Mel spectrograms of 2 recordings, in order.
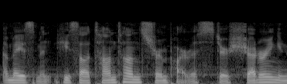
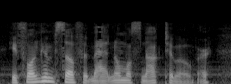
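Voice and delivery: ordinary delivery, nothing marked

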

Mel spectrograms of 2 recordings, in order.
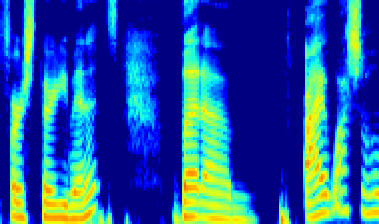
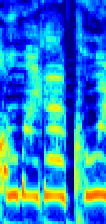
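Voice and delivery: recreated excited scream, much higher. Watching the Oscars with parents and seeing an acquaintance, retelling an excited scream. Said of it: "I screamed like he's my friend".

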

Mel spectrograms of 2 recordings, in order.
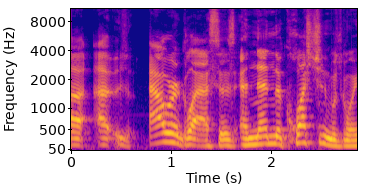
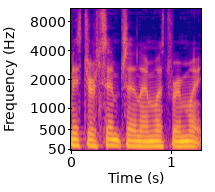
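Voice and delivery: mocking, put-on nerdy voice, lower pitch; 6 semitones lower than usual.

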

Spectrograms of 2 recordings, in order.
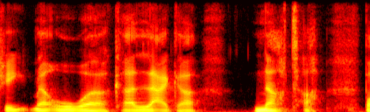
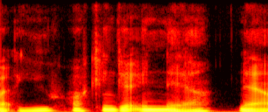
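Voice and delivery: put-on, menacing, scary Cockney accent. Recalling the man who never had to raise his voice, imitating terrifying Cockney. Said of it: "the truly terrifying Cockney can just give you some".

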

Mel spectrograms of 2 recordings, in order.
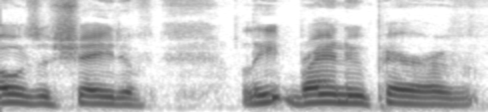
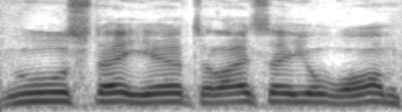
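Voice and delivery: commanding, firm tone in a put-on voice; 5 semitones higher, 9 dB louder than usual. Retelling a big coworker's order to stay put, in a Schwarzenegger voice. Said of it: "I sound like Schwarzenegger".

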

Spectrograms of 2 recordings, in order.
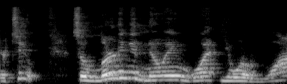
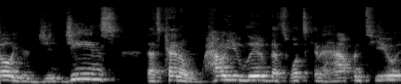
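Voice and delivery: normal talking voice

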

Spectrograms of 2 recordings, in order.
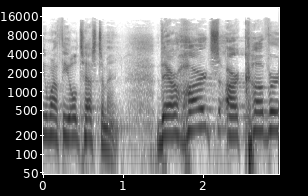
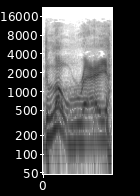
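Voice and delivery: put-on preacher voice, lower; 4 semitones lower than usual. Showing the congregation how to say glory, use a backwoods Pentecostal preacher voice. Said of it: "say it like you're a Pentecostal preacher in the backwoods of North Carolina".

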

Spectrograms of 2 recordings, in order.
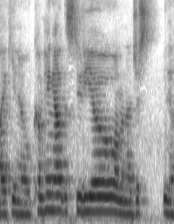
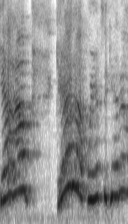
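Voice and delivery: play-acted, shrill, very high, loud screaming; 5 dB louder than usual. Retelling panicking in the night about being asleep on stage: retelling own scream. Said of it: "and I'm like screaming".

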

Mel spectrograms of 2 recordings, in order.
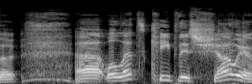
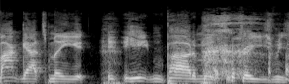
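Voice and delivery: put-on, mock Texas accent. Speaker tries out a line in a Texas accent. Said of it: "That's my Texas accent".

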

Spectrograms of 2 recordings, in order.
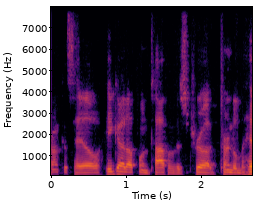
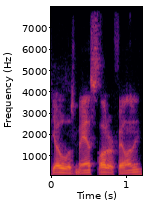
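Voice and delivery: usual speaking voice

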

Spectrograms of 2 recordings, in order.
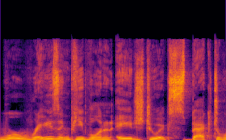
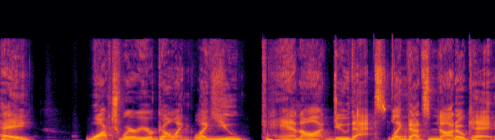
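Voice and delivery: play-acted low, even, calm stern telling-off tone; 4 semitones lower than usual. Retelling what the speaker said to a kid: retelling a calm scolding. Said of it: "I didn't even raise my voice".

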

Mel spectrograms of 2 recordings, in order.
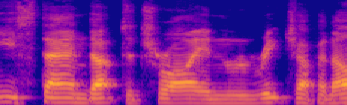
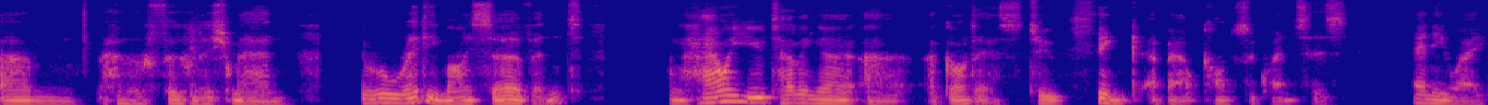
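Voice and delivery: soft laugh and quiet goddess-like whisper; 4 semitones lower, 12 dB quieter than usual. Game master voicing a goddess answering a player character, soft laugh and whisper. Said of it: "laugh softly and just sort of whisper".

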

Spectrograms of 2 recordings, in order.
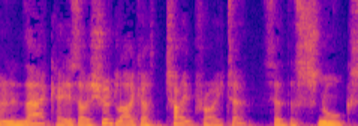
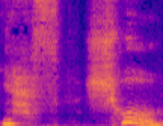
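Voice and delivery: breathed, higher pitch; 4 semitones higher than usual. Narrator reads the snork maiden answering the hobgoblin's question, breathed. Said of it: "breathed the snork maiden".

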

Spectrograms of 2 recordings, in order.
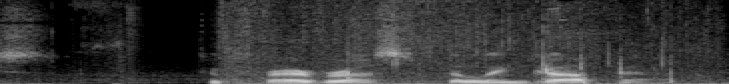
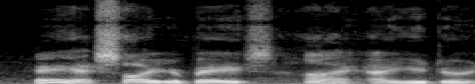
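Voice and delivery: tongue-in-cheek mock tone, higher and louder; 5 semitones higher, 4 dB louder than usual. Imitating another player's greeting about seeing the base: facetious put-on greeting. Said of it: "I'm being very facetious".

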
